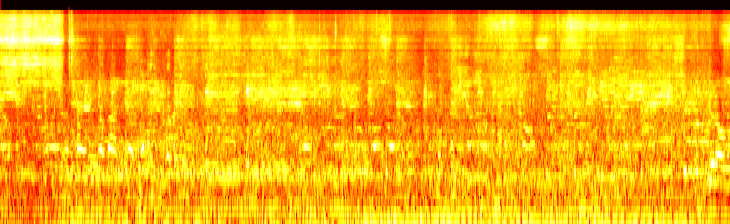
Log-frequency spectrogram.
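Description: Boat engine droning steadily under wind and sea noise, with music and voices in the background.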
